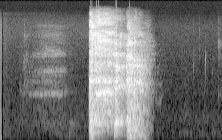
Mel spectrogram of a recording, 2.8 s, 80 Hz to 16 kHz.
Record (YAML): cough_length: 2.8 s
cough_amplitude: 30794
cough_signal_mean_std_ratio: 0.4
survey_phase: beta (2021-08-13 to 2022-03-07)
age: 65+
gender: Male
wearing_mask: 'No'
symptom_cough_any: true
symptom_runny_or_blocked_nose: true
symptom_sore_throat: true
symptom_diarrhoea: true
symptom_fatigue: true
symptom_headache: true
symptom_onset: 5 days
smoker_status: Never smoked
respiratory_condition_asthma: false
respiratory_condition_other: false
recruitment_source: Test and Trace
submission_delay: 2 days
covid_test_result: Positive
covid_test_method: ePCR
